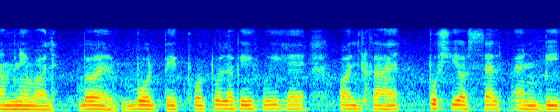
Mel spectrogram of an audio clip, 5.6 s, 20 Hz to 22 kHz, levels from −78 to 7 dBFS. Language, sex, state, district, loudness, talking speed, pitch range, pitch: Hindi, male, Haryana, Rohtak, -16 LUFS, 205 wpm, 130-145 Hz, 135 Hz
